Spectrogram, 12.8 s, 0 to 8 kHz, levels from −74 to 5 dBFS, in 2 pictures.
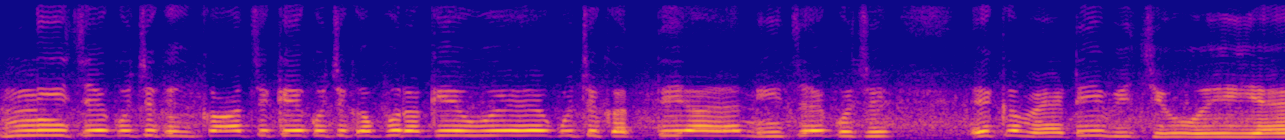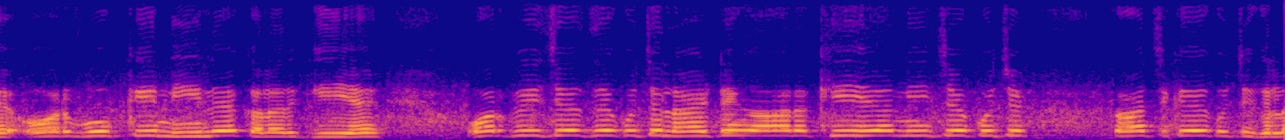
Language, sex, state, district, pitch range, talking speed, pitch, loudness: Hindi, male, Rajasthan, Nagaur, 250-280 Hz, 180 wpm, 275 Hz, -13 LUFS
